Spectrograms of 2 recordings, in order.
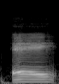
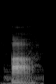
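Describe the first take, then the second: First: The vowel is a gliding ay sound. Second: The vowel is an open ah sound. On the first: The speaker calls it wrong. "It's not A" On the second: The speaker calls it right. "you know it's ah"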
